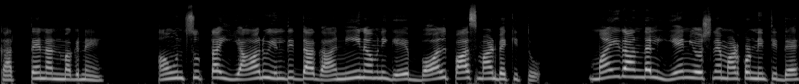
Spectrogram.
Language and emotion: Kannada, angry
